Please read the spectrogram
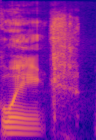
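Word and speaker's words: Wenk: So, did you say his name was Wank? – Wank. – Wink. – So, Wink. – So, oh, Wink.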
